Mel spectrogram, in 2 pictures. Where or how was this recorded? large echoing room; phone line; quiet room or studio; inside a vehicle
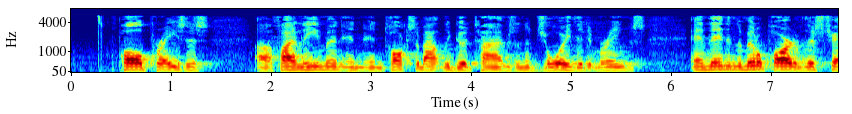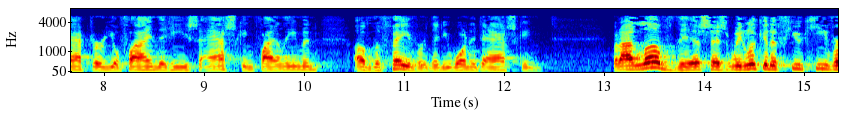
large echoing room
